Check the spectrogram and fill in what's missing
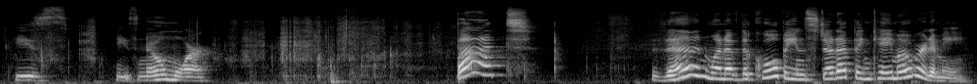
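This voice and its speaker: A woman teacher reads a picture book aloud to young children at a medium pitch. Her reading is expressive and playful, broken up by gushing, chatty asides.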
